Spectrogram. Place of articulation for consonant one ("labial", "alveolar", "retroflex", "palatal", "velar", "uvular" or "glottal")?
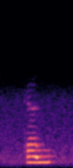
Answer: uvular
